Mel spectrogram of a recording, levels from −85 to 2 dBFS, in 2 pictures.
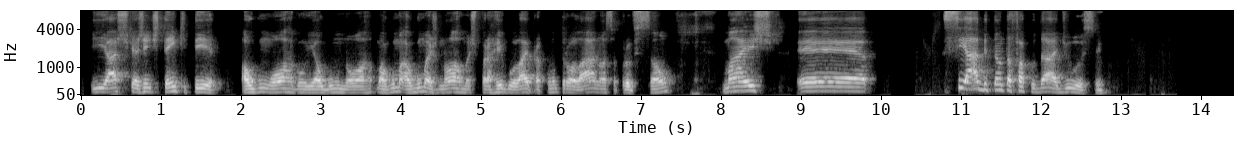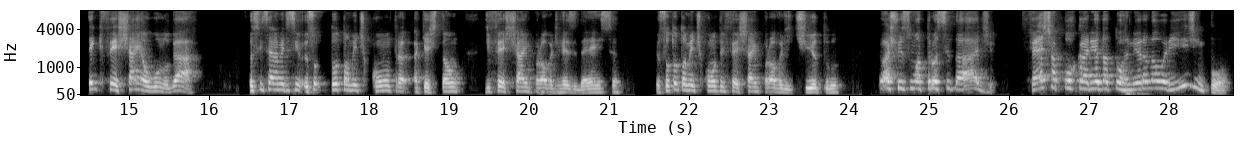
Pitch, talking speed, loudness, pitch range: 155 Hz, 150 wpm, -20 LUFS, 125-205 Hz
